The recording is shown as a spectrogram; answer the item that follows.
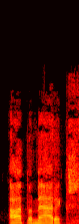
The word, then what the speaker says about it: Appomattox: Appomattox, I think I pronounced it right. Appomattox, that's correct.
